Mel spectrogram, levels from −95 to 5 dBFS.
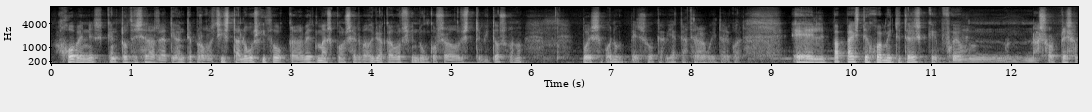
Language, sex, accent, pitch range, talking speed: Spanish, male, Spanish, 105-125 Hz, 195 wpm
